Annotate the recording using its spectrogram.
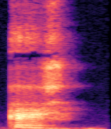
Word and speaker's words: Ah: Ah. It's got the long A, and then you can hear that H at the end.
